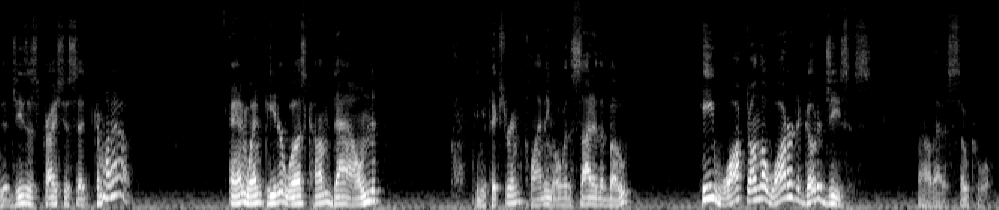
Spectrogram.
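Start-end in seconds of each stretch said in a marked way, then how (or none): 1.3-1.8 inviting call. Retold or imitated. Jesus invites Peter. 12.2-13.3 much softer, lower murmur of wonder; hushed awe. Real, not acted. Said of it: "awe at walking on water".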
